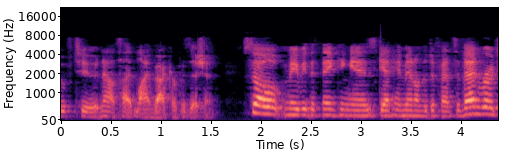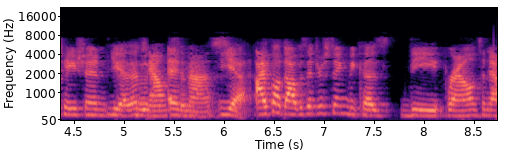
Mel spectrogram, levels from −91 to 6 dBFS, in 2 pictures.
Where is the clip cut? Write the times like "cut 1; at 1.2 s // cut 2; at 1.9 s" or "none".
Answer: cut 1; at 5.2 s // cut 2; at 6.3 s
